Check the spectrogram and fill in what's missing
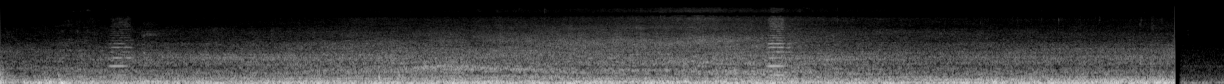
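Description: A Venue car driving on a road as it nears Beed in traffic: steady, loud engine and tyre rumble throughout, with two short horn toots, ending with an abrupt drop in level.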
